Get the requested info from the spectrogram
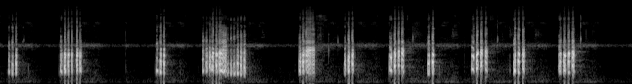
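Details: Rasping toad croaks, about one a second, short and rough, a few longer and doubled, above a faint unbroken high-pitched whine.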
